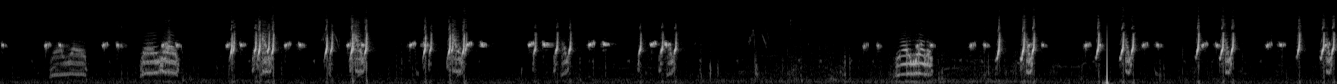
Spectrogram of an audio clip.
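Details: Common quail in Pakistan, a recording used as a hunting lure. High, short paired whistled notes repeat about once a second, mixed with harsh, buzzy rasping bursts and sharp clicking strokes.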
